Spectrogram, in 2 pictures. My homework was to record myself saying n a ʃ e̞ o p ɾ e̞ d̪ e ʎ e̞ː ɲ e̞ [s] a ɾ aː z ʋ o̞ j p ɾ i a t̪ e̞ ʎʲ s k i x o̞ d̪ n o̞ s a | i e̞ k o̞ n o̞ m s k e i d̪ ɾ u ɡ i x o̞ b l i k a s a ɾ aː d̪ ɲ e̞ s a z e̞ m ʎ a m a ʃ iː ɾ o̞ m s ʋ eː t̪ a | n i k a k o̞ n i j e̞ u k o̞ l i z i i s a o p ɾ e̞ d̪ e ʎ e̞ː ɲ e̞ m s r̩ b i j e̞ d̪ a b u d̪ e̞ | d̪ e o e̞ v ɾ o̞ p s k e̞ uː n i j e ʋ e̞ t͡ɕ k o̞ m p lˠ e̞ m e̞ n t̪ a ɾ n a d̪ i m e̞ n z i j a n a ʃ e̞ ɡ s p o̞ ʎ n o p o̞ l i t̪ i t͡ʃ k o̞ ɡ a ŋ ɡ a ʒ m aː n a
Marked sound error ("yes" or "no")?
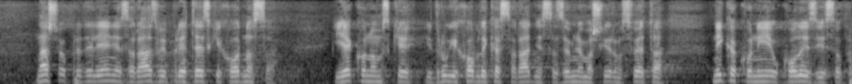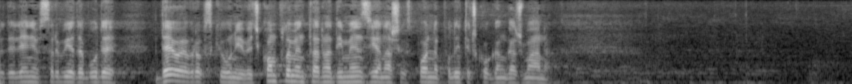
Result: yes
